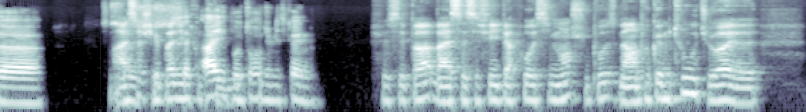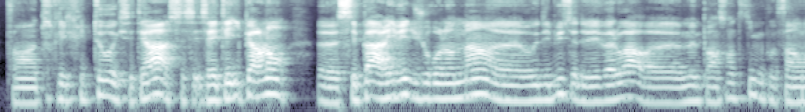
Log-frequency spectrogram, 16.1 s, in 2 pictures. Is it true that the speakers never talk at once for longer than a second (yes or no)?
no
